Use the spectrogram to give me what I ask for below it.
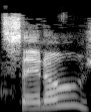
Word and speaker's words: St. Ange: No, you say it right, St. Ange. Okay, yeah, good. You say it's very French.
